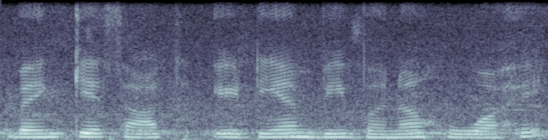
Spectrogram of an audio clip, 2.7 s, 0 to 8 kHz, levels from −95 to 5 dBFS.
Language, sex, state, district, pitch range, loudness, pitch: Hindi, female, Punjab, Pathankot, 190-205 Hz, -15 LUFS, 195 Hz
